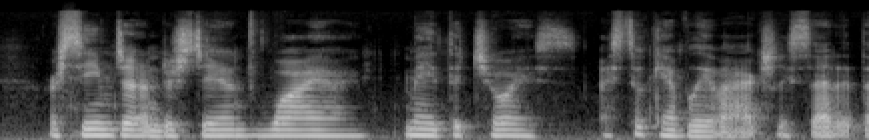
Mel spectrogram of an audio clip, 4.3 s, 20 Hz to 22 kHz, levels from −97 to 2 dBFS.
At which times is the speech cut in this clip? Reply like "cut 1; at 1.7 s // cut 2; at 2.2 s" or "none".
none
